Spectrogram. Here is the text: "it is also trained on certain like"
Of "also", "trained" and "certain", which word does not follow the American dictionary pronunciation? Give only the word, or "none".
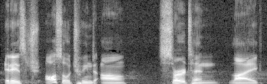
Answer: trained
